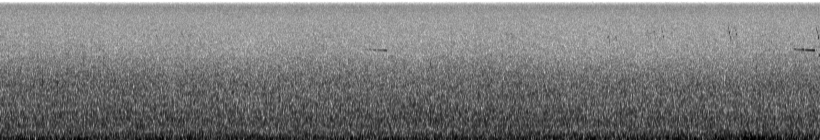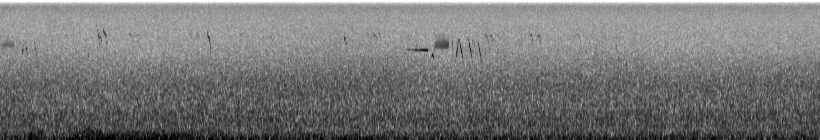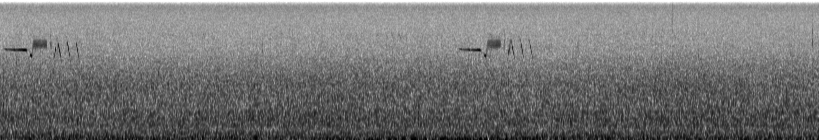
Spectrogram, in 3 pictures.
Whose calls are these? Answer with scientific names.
Zonotrichia leucophrys, Anthus rubescens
